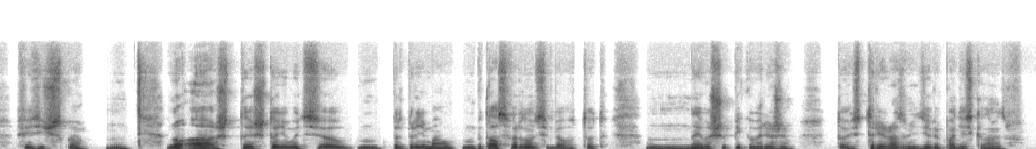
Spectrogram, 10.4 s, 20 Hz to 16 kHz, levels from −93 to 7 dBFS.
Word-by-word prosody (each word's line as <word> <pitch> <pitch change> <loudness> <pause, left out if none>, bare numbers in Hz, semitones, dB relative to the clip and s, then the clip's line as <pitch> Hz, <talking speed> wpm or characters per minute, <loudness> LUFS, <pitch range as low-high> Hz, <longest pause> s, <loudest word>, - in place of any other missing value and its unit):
физическую, 115 -1 -1 0.2
м. 110 -1 -4 0.3
Ну, 135 +1 +5
а 120 -1 +7
что 140 +4 0
ты - - +3
что-нибудь, 125 -1 +2
э, - - -2
м, 120 - -1
предпринимал? 140 +10 0
Ну, - - -1
пытался 185 -4 +4
вернуть 100 -3 +2
себя 95 0 -2
вот 95 +1 -5
в - - -50
тот, 95 0 -6 0.4
э, - - -7
наивысший 105 -3 0
пиковый 85 0 -2
режим? 90 0 -2 0.4
То - - -2
есть 90 +2 -4
3 105 -3 +2
раза 90 -2 0
в - - 0
неделю 90 -9 -1
по 95 - -2
10 90 0 -2
километров? 95 -2 -5
110 Hz, 175 wpm, -23 LUFS, 95-125 Hz, 0.4 s, а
